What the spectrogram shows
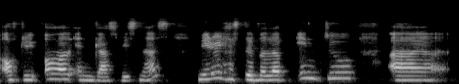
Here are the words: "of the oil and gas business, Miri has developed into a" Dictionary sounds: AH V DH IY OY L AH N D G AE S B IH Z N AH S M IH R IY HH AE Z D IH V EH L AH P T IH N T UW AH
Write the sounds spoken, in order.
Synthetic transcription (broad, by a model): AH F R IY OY L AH N G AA S B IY S N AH S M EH R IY HH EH S D IH V EH L AH P T IH N T UW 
